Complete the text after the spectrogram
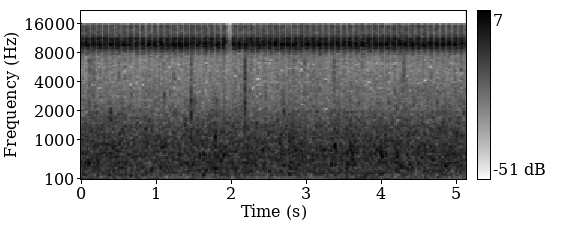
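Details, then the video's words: By a river at night, crickets sustain a fast, even, high-pitched trill, briefly dipping once near the middle, layered over crackling flames and rushing water. "Crackling Fire, Crickets, Ambient Nature Sounds"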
